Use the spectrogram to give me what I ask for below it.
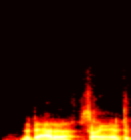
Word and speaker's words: Nevada: it's taking in water from i believe uh nevada nevada sorry i have to pronounce that correctly for my nevada friends or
